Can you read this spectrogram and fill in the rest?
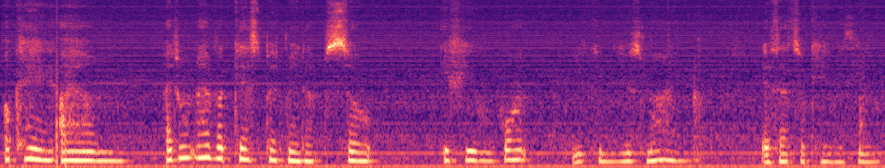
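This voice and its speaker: A woman voicing a shy, gentle young female pegasus pony, hesitant, polite and caring, in a fan dramatic reading. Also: on the low side, steady tone, moderate pace, lightly acted. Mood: hesitant, accommodating. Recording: noisy home recording with mains hum.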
